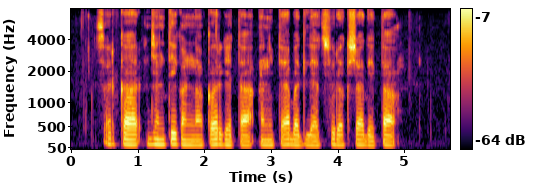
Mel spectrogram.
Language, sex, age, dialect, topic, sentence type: Marathi, male, 18-24, Southern Konkan, banking, statement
